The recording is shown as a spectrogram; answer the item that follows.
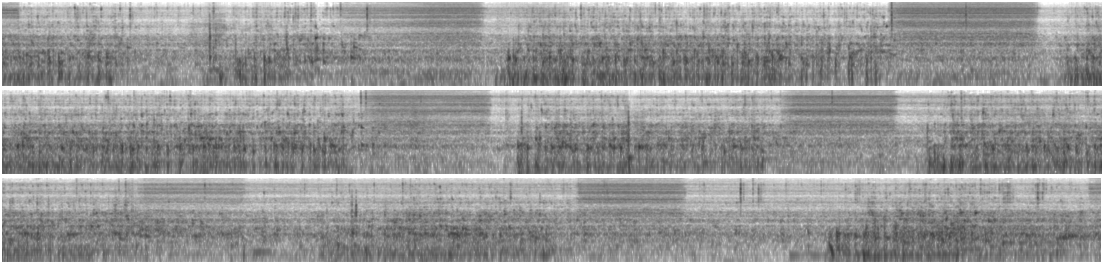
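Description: Scuba diver breathing through a regulator underwater: six breaths, each a short hissing inhale followed by a longer gush of exhaust bubbles, about one breath every five seconds.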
